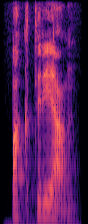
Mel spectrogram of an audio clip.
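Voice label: "baktrian", Azerbaijani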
